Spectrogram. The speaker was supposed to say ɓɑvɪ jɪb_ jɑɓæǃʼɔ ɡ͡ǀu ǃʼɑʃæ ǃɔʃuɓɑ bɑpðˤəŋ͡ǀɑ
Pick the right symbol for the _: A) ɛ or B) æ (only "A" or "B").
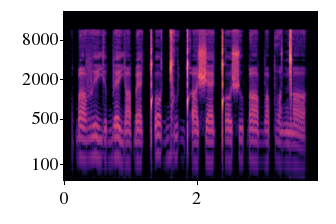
A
